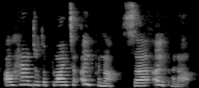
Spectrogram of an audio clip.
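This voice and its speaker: A woman's voice: high-pitched, expressive, moderate pace, a bit bright, pitched above the performer's own voice. A woman voicing a blustering, pompous old male duke who bellows his threats, in an echoey room.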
